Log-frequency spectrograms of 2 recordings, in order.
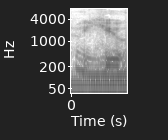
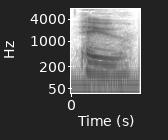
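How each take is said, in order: First: It sounds like the English word 'you'. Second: An e sound glides into a rounded French u. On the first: "just like the English word U" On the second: "We would have heard the E glide into that French U sound"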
